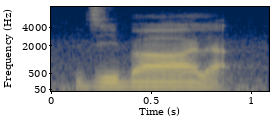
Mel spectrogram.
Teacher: ഉണ്ടാകും അവിടെ ജിബാല എന്നുള്ളടത്ത് സാധാരണ മദ്് ഉണ്ട് ല്ലേ മദ്് അസ്ലി ഉണ്ട് ജിബാല സാധാരണ അലിഫിന്റെ ചെറിയ നീട്ടൽ അവിടെ കൊടുക്കാനുണ്ട്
